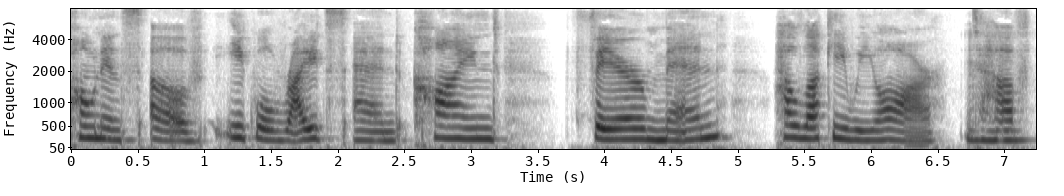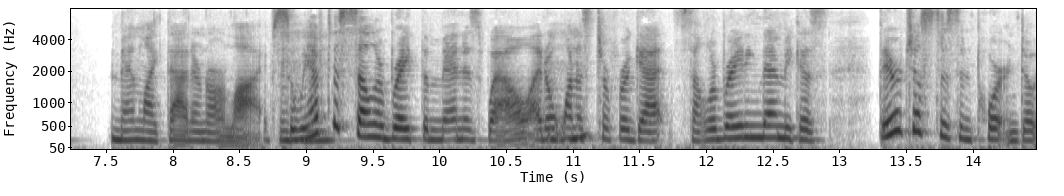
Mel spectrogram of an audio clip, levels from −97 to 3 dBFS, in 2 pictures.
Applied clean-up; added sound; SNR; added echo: none; none; none; none.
